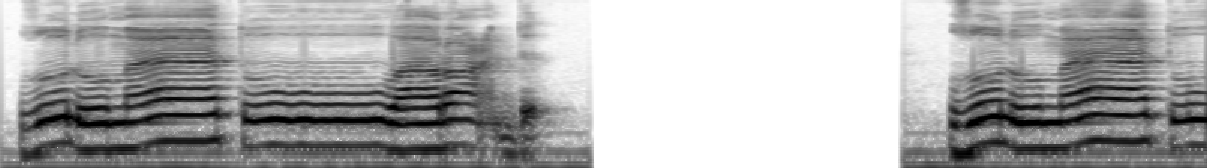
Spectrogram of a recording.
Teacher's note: Hukumnya adalah idgham bi gunnah. Maka bunyi tanwin masuk kepada wa dan ada dengungnya.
